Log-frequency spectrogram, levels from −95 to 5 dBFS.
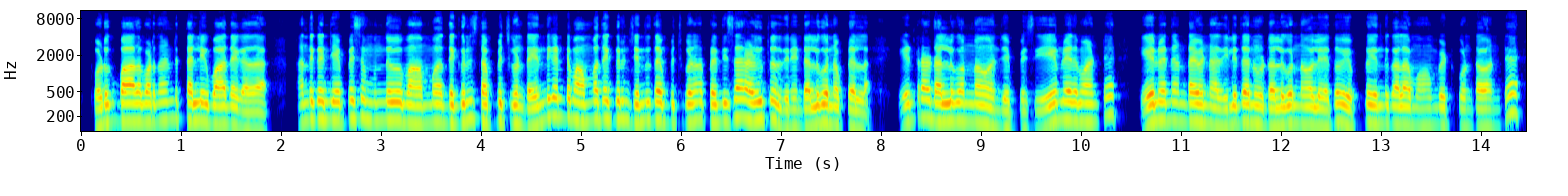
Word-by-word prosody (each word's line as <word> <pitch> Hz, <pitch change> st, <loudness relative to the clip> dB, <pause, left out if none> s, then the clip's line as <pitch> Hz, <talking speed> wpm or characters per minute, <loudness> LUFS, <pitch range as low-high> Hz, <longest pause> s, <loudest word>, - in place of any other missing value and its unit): కొడుకు 155 Hz, +4 st, 0 dB
బాధపడతడంటే, 165 Hz, +2 st, +2 dB
తల్లికి 165 Hz, -1 st, +3 dB
బాధే 145 Hz, 0 st, +2 dB
కదా! 115 Hz, 0 st, +1 dB, 0.4 s
అందుకని 175 Hz, +1 st, -1 dB
జెప్పేసి, 180 Hz, +2 st, -2 dB
ముందు 170 Hz, +1 st, -1 dB, 0.2 s
మా 155 Hz, -, +5 dB
అమ్మ 160 Hz, +2 st, -2 dB
దగ్గర 155 Hz, +1 st, +2 dB
నుంచి 180 Hz, 0 st, -9 dB
తప్పించుకుంటా. 155 Hz, -3 st, -1 dB
ఎందుకంటే, 195 Hz, +4 st, -2 dB
మా -, -, +5 dB
అమ్మ 165 Hz, +3 st, -3 dB
దగ్గర 180 Hz, 0 st, -1 dB
నుంచి 165 Hz, -3 st, -5 dB
ఎందుకు 170 Hz, +2 st, -5 dB
తప్పించుకున్నా, 160 Hz, 0 st, 0 dB
ప్రతీసారి 165 Hz, +4 st, +2 dB
అడుగుతది, 170 Hz, -5 st, 0 dB
నేను 130 Hz, -1 st, -7 dB
డల్‌గున్నప్పుడెల్లా. 140 Hz, -3 st, +1 dB, 0.4 s
"ఏంట్రా 185 Hz, +4 st, 0 dB
డల్‌గున్నావు?" 160 Hz, -1 st, +2 dB
అని 130 Hz, -, -9 dB
జెప్పేసి. 120 Hz, 0 st, -8 dB
"ఏం 165 Hz, -, +2 dB
లేదమ్మా" 165 Hz, -1 st, +2 dB
అంటే, 180 Hz, +7 st, -7 dB, 0.4 s
"ఏం 155 Hz, -, +8 dB
లేదంటావేంటి? 165 Hz, -2 st, +1 dB
నాకు 135 Hz, -, -1 dB
దెలియదా? 150 Hz, +3 st, +1 dB
నువ్వు 145 Hz, -2 st, -1 dB
డల్‌గున్నావో, 145 Hz, +1 st, +1 dB
లేదో? 130 Hz, +5 st, -1 dB
ఎప్పుడూ 155 Hz, -, -5 dB
ఎందుకలా 145 Hz, -1 st, +1 dB
మొహం 135 Hz, 0 st, -8 dB
బెట్టుకుంటావు" 130 Hz, -1 st, -3 dB
అంటే, 130 Hz, -, -6 dB
160 Hz, 180 wpm, -30 LUFS, 145-170 Hz, 0.4 s, ఏం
